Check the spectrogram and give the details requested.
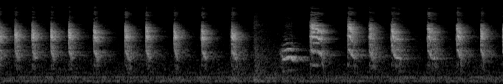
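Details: Pet cockatiels, a black and a white bird kept indoors: rapid, regular harsh squawks repeated about four times a second, broken once by a brief lower chattering note before the rasping series resumes, over a soft background hum.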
